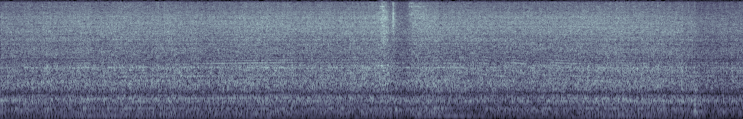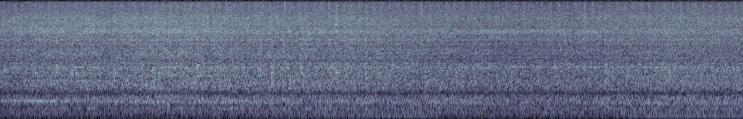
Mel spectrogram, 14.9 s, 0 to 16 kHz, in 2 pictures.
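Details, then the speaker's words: 1987 Ford F150 inline-6 EFI after replacing EGR pressure feedback sensor (DPFE) for code 32, rough idle and stalling: even idle with slight speed fluctuation, fairly smooth, no stumble; owner suspects timing needs adjustment; normal idle. "Hear a little fluctuation at the moment, but already it's one hell of a lot better than it was. Running fairly smooth."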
